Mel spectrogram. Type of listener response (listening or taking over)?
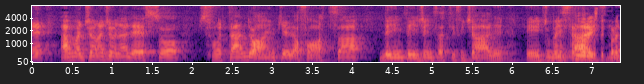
taking over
